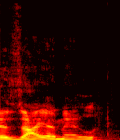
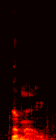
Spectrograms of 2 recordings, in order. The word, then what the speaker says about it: Zamel: We're not saying the Zayamel, it's Zamel, which, fair enough.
